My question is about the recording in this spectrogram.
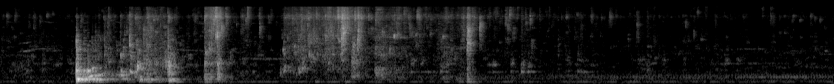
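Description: Water being splashed and poured over a person washing with water from a basin, starting suddenly about a second in with several surges of splashing for about four seconds, then dying down.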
